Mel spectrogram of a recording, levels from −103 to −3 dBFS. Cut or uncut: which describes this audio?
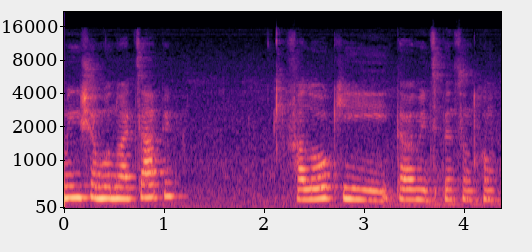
uncut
